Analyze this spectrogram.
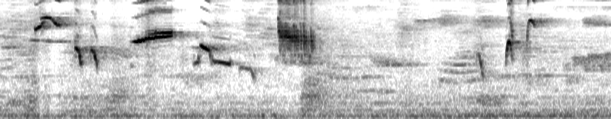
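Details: {'text': 'An Oriental magpie-robin in an emotional, lively singing style meant to draw other magpie-robins into answering: rising and falling whistled notes, a loud buzzy burst midway, then quieter scattered high chirps over low hum.'}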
